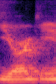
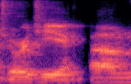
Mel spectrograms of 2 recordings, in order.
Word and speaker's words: Giorgi: communications cloud um my name is pronounced gyorgy not georgie it's with the soft g i'm originally from russia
